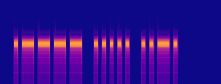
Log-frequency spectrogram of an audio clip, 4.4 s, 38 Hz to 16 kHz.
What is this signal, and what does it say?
Morse code, heard as a keyed tone, about 16 wpm, 700 Hz. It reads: 15F
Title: Practice QSO - Exchange 2 - Info - 15wpm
